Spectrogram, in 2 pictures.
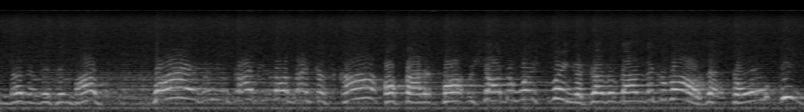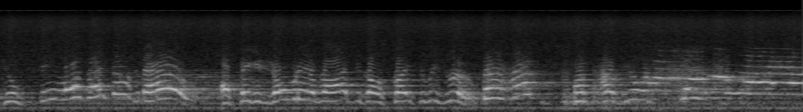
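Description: An elderly woman sings on a stage.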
